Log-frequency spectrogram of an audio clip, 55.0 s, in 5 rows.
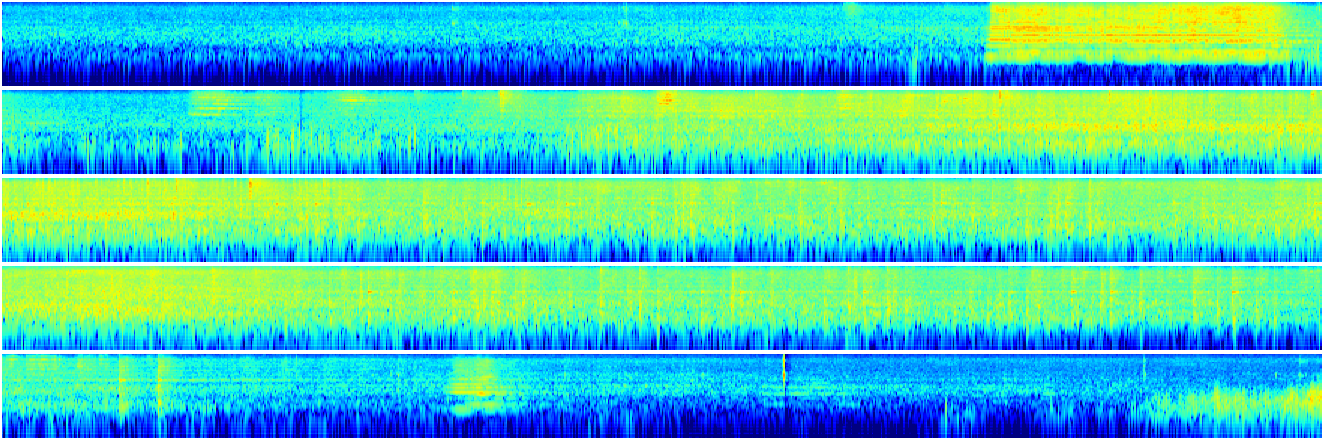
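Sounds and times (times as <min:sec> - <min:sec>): passenger train rumbling past: 0:00.0 - 0:55.0
locomotive horn blast: 0:08.2 - 0:11.6, 0:47.7 - 0:48.6, 0:50.3 - 0:51.2
wheels clattering over rail joints: 0:12.6 - 0:47.4.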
